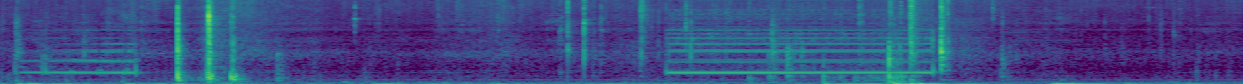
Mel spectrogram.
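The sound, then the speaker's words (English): Telephone tones as a call is placed: a steady electronic beep, a few sharp clicks, then a longer sustained tone. Moderately loud, with no talking. “We're going to do the phone call while we're already talking, and hopefully with the slight delay that we had, that he's still there.”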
